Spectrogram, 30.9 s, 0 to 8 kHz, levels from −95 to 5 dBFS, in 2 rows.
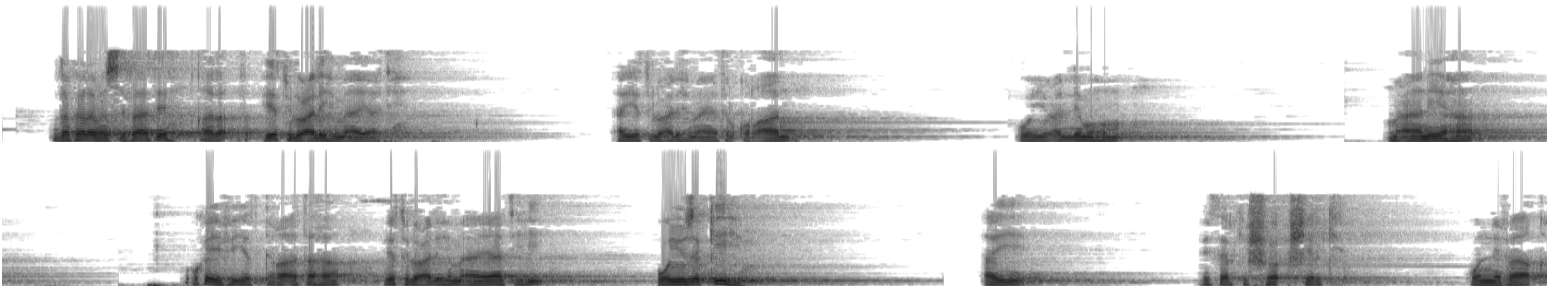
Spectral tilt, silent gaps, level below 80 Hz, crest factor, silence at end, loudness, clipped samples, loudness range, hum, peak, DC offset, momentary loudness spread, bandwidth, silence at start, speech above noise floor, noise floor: -9.5 dB/octave; 5.92-6.02 s, 24.89-25.17 s; -46 dBFS; 16 dB; 0 s; -13 LUFS; 0.2%; 8 LU; none; 0 dBFS; under 0.1%; 22 LU; 6 kHz; 0.5 s; 57 dB; -69 dBFS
